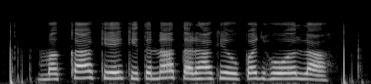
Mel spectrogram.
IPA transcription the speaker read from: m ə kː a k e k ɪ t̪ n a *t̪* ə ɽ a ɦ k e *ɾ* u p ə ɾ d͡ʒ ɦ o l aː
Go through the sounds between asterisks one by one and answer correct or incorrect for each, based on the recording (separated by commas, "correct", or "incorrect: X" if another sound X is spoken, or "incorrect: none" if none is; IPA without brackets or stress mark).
correct, incorrect: none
